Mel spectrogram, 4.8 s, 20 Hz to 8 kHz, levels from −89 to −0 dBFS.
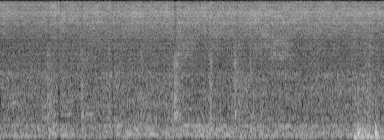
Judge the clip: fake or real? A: fake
